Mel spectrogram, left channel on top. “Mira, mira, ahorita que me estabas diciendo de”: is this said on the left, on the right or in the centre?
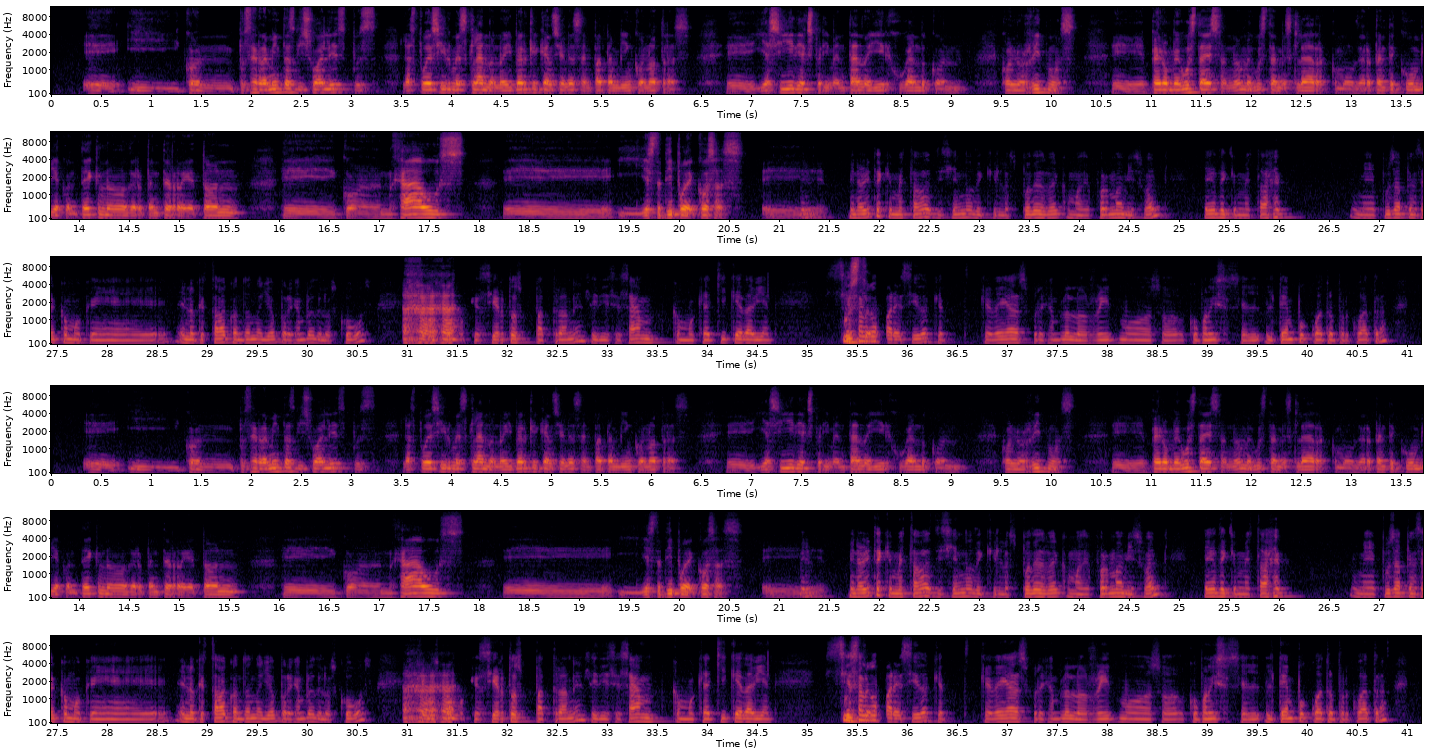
Right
